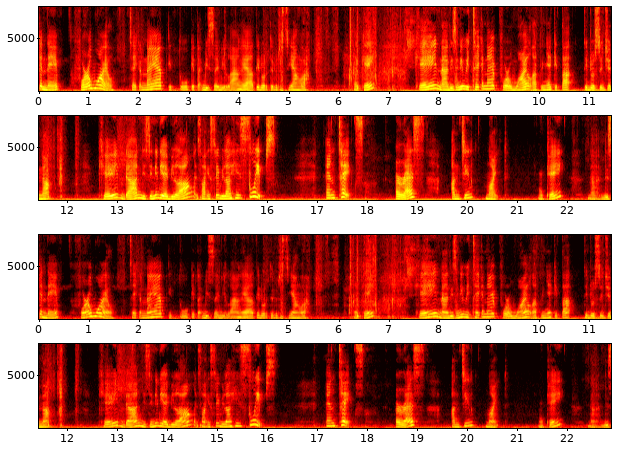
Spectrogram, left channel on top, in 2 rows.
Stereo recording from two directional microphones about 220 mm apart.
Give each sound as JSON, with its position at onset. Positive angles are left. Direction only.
{"t": 0.0, "sound": "speech", "side_deg": 50}
{"t": 7.6, "sound": "speech", "side_deg": 45}
{"t": 17.2, "sound": "a woman's voice", "side_deg": 45}
{"t": 21.6, "sound": "speech", "side_deg": 50}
